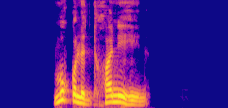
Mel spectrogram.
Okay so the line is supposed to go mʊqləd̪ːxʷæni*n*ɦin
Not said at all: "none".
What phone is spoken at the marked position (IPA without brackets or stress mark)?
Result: none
